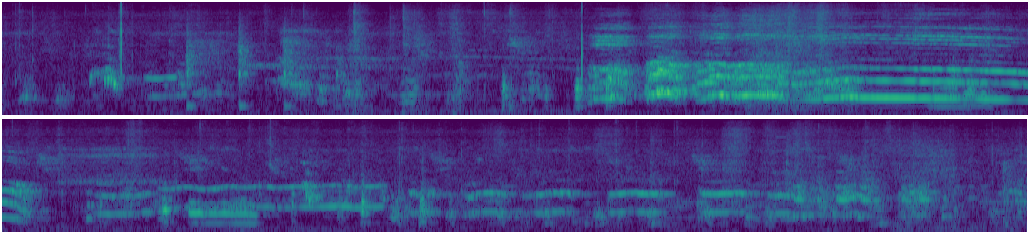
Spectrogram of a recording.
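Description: Peruvian fighting rooster crowing loudly and close, one long drawn-out crow followed by bursts of clucking, with faint background noise and no talk.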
